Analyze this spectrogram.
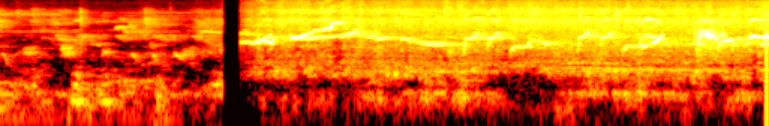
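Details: Oriental magpie-robin chick learning to sing (ngiriwik): after a quiet low murmur, a sudden stream of wavering, sliding whistles and thin chirps starts and carries on without pause.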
